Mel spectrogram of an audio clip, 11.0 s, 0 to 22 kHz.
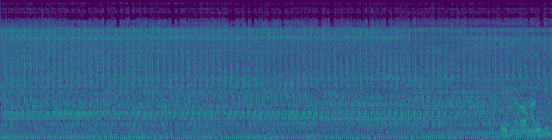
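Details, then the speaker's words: Chevy 5.3 V8 first start after timing chain, cam sprocket and oil pump replacement, not run in a while: fast busy lifter ticking clatter over idle that quiets as oil pressure builds. "Everything looks fine. Just as we were doing an outro, the lifter quit clattering, so."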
